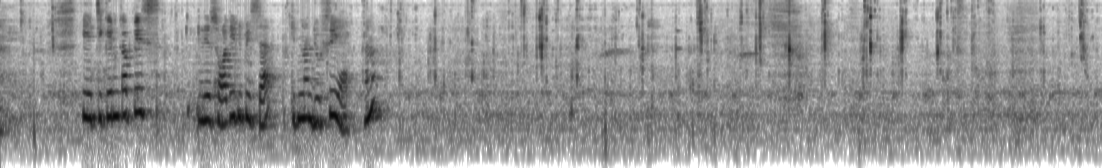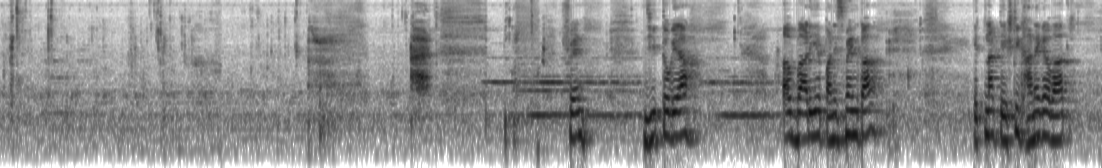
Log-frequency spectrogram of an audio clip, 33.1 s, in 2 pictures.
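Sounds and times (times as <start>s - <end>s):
chewing and mouth sounds: 4.1s - 4.6s, 5.2s - 23.2s.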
